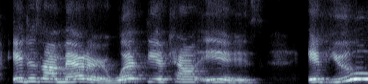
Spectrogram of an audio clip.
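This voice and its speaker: Loud and animated, a woman with a high pitch speaks with lively intonation, and audible room echo is present. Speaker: credit repair coach. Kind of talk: livestream talk to viewers. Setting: live stream on Instagram and YouTube.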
